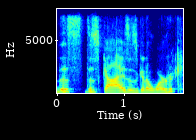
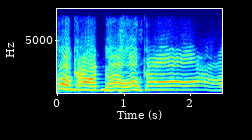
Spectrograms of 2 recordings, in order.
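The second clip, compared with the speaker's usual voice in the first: mock frantic shrieking wail, very high pitch; 11 semitones higher than usual. Describing a woman flailing on the ground, imitating panicked screaming. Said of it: "she's just flailing on the ground".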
